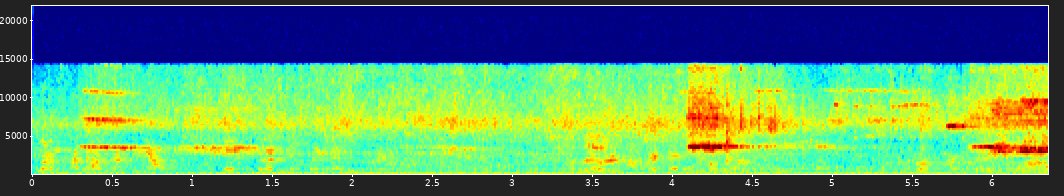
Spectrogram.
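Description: Motorcycles and scooters running slowly in a street rally, a steady low engine rumble with voices calling out over it. A brief loud high-pitched sound about four seconds in.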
